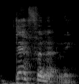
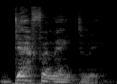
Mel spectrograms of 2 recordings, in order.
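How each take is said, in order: First: The vowel after the N sounds like 'it'. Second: The vowel after the N sounds like 'ate'. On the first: The speaker calls it right. "it's more an I sound" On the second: The speaker calls it wrong. "Many people pronounce it definitely"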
